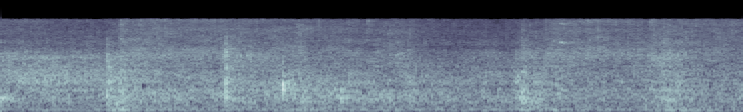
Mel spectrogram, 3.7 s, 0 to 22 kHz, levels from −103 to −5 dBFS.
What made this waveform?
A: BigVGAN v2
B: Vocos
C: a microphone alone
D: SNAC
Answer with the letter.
C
